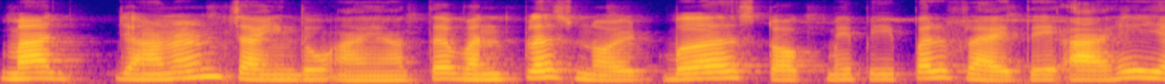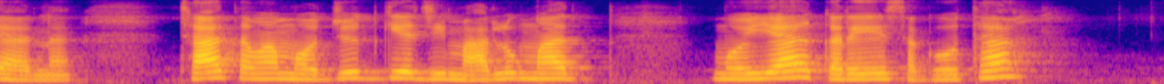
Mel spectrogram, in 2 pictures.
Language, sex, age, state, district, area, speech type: Sindhi, female, 45-60, Gujarat, Kutch, rural, read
